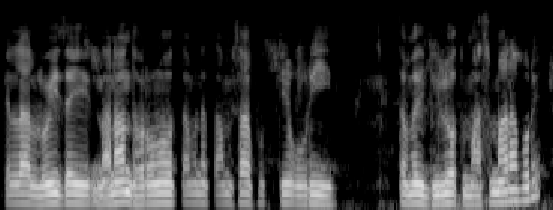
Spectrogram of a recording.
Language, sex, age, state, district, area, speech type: Assamese, male, 45-60, Assam, Barpeta, rural, spontaneous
